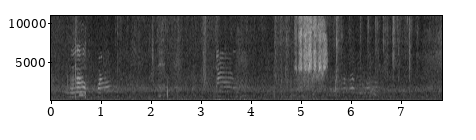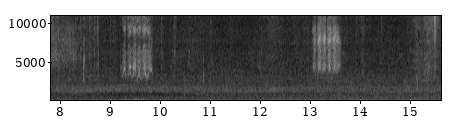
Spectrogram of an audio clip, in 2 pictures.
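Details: Energetic stray tuxedo cat jumping and grabbing a person's leg; two short wavering meows in the first four seconds, then steady low rumbling background noise with occasional brief hissy bursts.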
